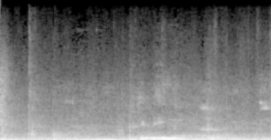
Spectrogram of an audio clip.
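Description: Outdoor ambience of people's voices in a stone passage, with footsteps on stone and a louder moment right at the start.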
